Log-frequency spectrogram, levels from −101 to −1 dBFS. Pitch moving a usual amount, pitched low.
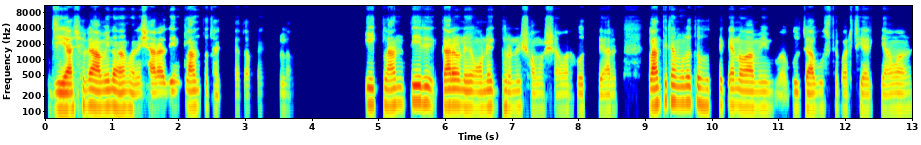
Yes: average, 3.2 semitones; low, 125 Hz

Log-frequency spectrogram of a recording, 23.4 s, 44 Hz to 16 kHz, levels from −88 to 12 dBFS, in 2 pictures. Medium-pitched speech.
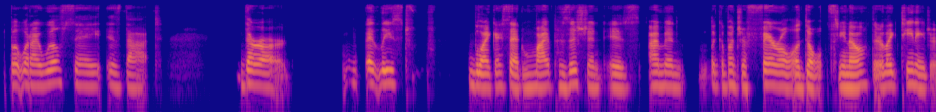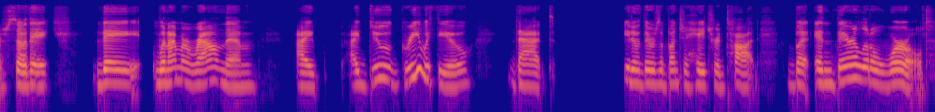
Yes: medium, 180 Hz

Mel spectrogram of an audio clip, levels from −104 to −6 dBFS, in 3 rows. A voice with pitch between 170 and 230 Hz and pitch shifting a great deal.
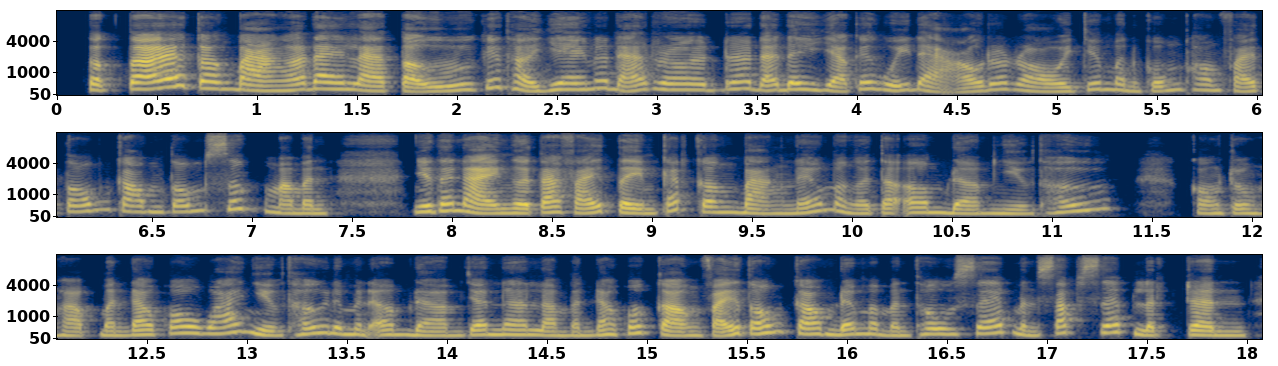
Yes: high, 225 Hz; wide, 5.9 semitones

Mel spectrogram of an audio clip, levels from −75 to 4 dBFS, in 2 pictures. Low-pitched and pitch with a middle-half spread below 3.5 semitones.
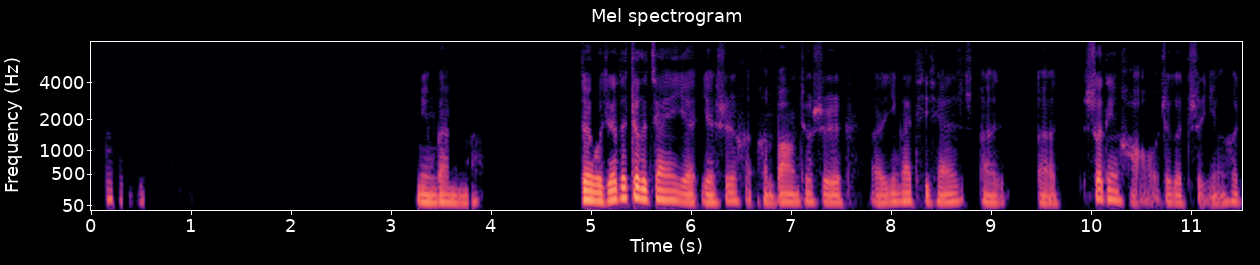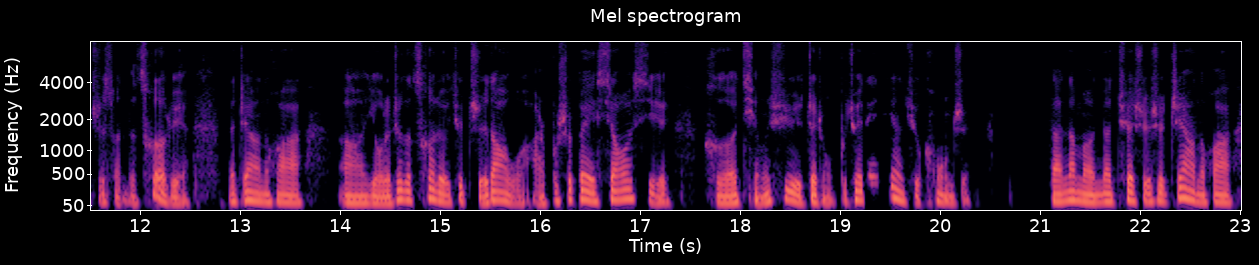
No: very low, 95 Hz; average, 3.9 semitones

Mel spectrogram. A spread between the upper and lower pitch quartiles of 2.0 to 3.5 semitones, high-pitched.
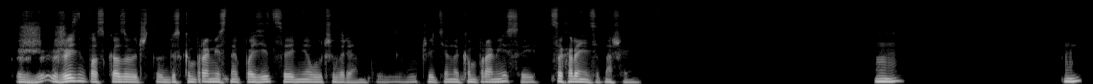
No: narrow, 2.4 semitones; low, 115 Hz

